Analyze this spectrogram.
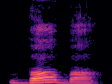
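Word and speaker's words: بابا: là ça se prononce Boba maman Boba ça veut dire papa maman ça veut dire maman voilà donc au milieu d'un mot quand c'est attaché ça se prononce toujours a comme avec le chapeau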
